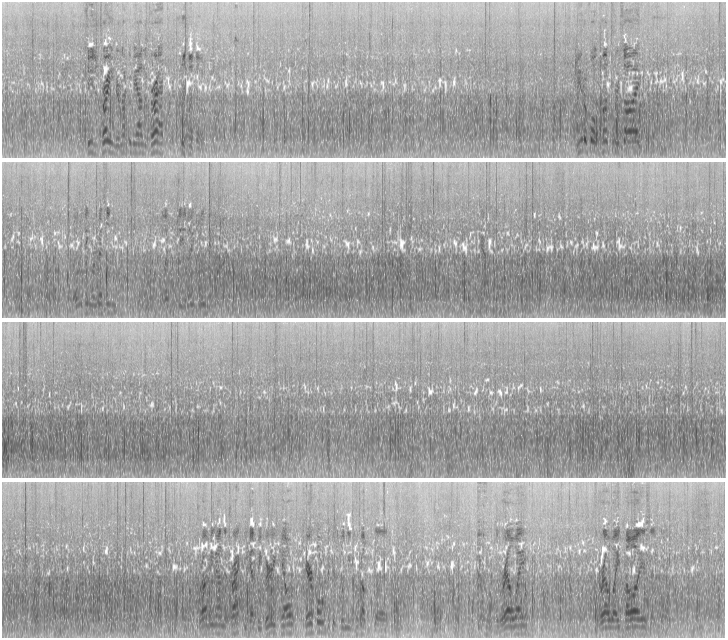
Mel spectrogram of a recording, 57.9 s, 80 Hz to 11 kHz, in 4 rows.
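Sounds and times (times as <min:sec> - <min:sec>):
car tyres crunching on gravel: 0:00.0 - 0:57.9.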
